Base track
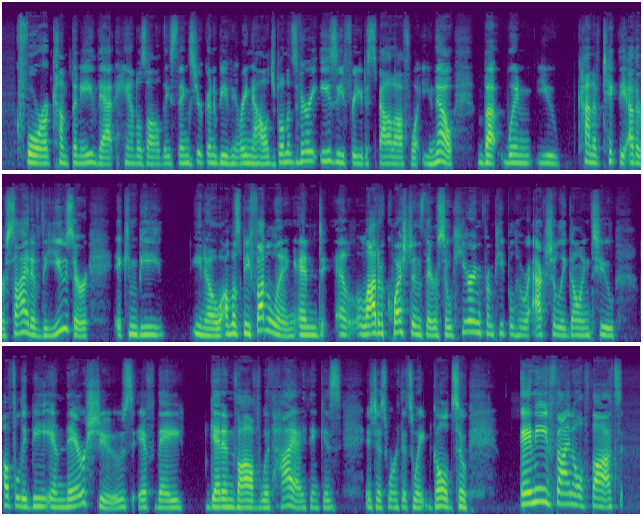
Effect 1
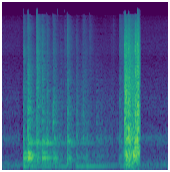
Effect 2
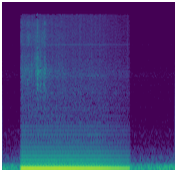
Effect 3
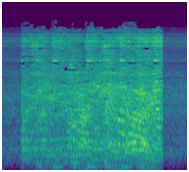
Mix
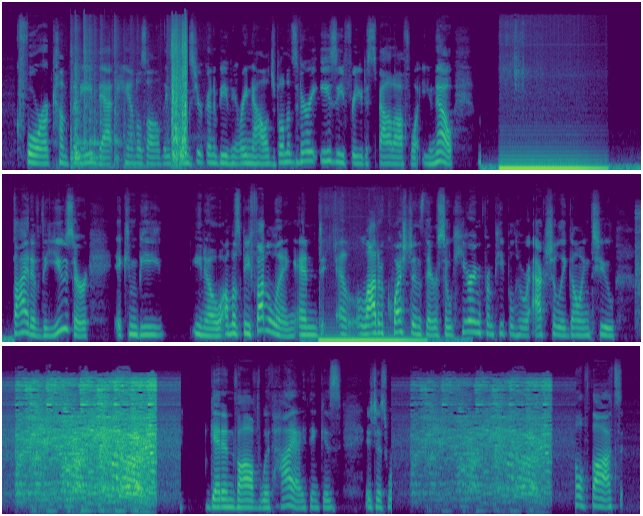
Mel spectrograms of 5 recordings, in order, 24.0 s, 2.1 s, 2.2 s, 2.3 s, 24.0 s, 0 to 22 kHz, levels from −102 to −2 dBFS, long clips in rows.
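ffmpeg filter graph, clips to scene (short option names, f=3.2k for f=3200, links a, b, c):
-filter_complex "[2:a]asplit=2[a][b];[3:a]asplit=2[c][d];[0:a]volume=-14.5dB[e];[b]equalizer=f=250:t=o:w=0.77:g=-6.5[f];[e]asplit=4[g][h][i][j];[g]atrim=end=5.984[k];[a]atrim=end=2.16,asetpts=PTS-STARTPTS,volume=-4.5dB[l];[h]atrim=start=8.136:end=15.904[m];[c]atrim=end=2.31,asetpts=PTS-STARTPTS,volume=-2dB[n];[i]atrim=start=18.206:end=20.844[o];[d]atrim=end=2.31,asetpts=PTS-STARTPTS,volume=-13dB[p];[j]atrim=start=23.146[q];[1:a]atrim=end=2.08,asetpts=PTS-STARTPTS,volume=-9dB,afade=t=in:d=0.05,afade=t=out:st=2.03:d=0.05,adelay=590[r];[f]atrim=end=2.16,asetpts=PTS-STARTPTS,volume=-10dB,afade=t=in:d=0.004:c=hsin,afade=t=out:st=2.156:d=0.004:c=hsin,adelay=11710[s];[k][l]acrossfade=d=0.004:c1=hsin:c2=hsin[t];[t][m]acrossfade=d=0.004:c1=hsin:c2=hsin[u];[u][n]acrossfade=d=0.004:c1=hsin:c2=hsin[v];[v][o]acrossfade=d=0.004:c1=hsin:c2=hsin[w];[w][p]acrossfade=d=0.004:c1=hsin:c2=hsin[x];[x][q]acrossfade=d=0.004:c1=hsin:c2=hsin[y];[y][r][s]amix=inputs=3:normalize=0"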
